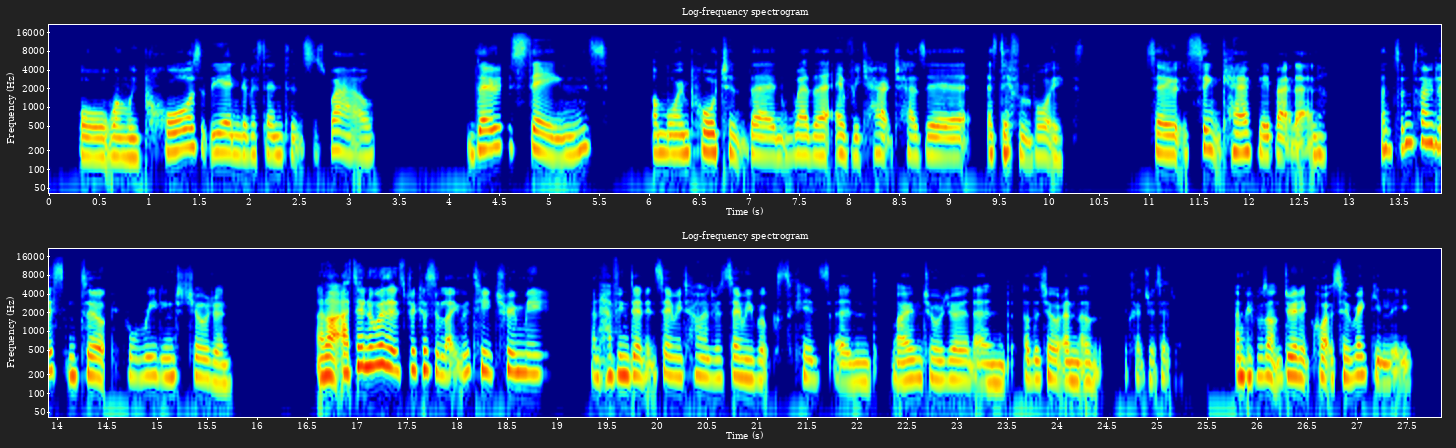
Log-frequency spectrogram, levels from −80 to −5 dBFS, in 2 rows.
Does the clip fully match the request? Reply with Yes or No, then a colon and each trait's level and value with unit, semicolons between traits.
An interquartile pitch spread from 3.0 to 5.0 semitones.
Yes: average, 3.5 semitones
